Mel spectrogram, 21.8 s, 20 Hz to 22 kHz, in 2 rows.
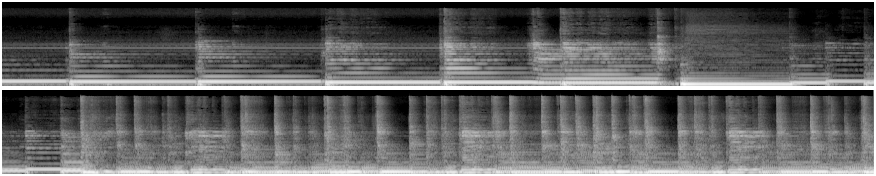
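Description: Electric bass played through a 1970s Fender Bassman 10 amp. The bass is a Fenderbird-style build: a mahogany Thunderbird body and maple Fender neck with a Thunderbucker Thunderbird pickup, giving a gritty tone. For about twelve seconds it plays slow single notes that are each left to ring, then it switches to a faster, busier riff of quickly plucked notes.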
